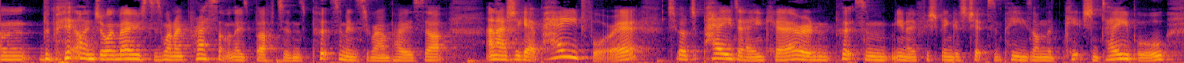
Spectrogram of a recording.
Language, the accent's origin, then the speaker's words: English; United Kingdom; Because you kind of, as a British woman, you just go, I'm so sorry, yes, of course, as you're sitting on the tiny chair.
